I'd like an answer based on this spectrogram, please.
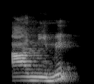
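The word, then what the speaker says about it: animae: Y la segunda palabra, anime, el diptongo AE se pronuncia como E. Fortia anime.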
